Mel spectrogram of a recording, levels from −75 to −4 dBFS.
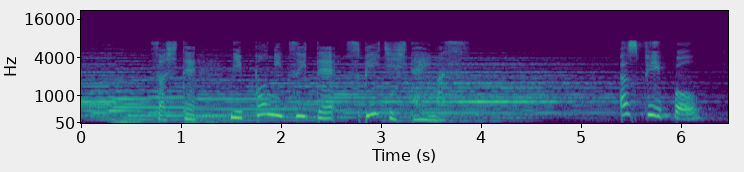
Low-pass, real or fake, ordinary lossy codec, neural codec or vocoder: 7.2 kHz; real; none; none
